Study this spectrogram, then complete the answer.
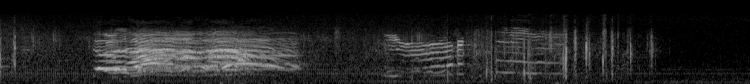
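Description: A group of girls shout and cheer outdoors.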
